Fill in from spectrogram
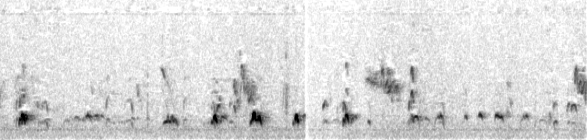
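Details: European bee-eaters calling at their breeding colony in Germany's Eifel: separate rolling notes spaced out irregularly, a few louder calls early, then softer, higher chirps from other birds.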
